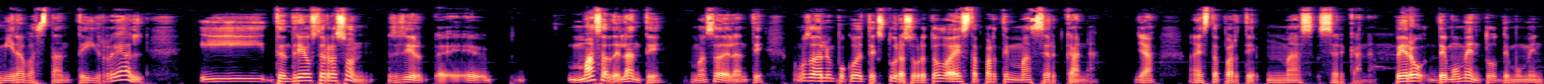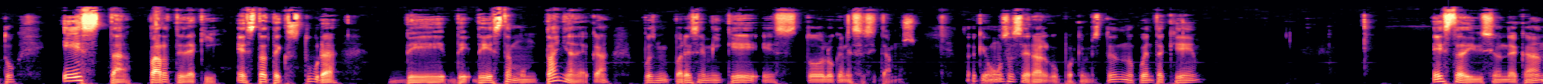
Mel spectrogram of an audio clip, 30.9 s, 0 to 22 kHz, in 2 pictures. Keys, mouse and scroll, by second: 0.5 click, 1.2 click, 6.2 click, 7.5 click, 12.3 click, 14.1 click, 14.8 click, 15.0 middle click, 15.0 click, 16.1 click, 20.7 click, 24.6-25.9 drag, 26.3 click, 27.3 click, 28.6 click, 29.1 click, 29.7 shift+click.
